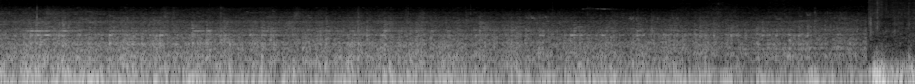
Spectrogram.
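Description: Train running away down the line: a steady rumble of wheels on the track, slowly fading, with faint high ringing tones from the rails that die away in the first few seconds. A sudden thump near the end.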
